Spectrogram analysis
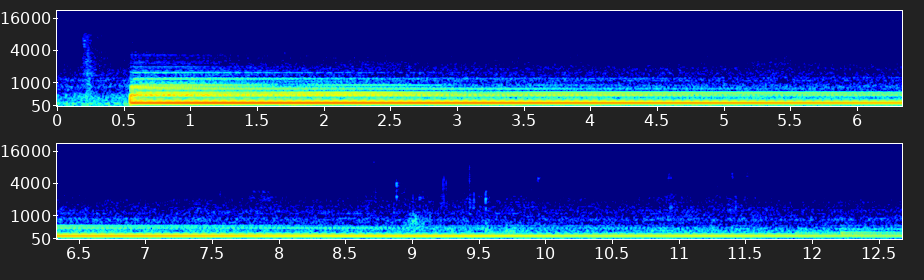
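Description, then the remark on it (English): A single meditation gong strikes once to signal the beginning of formal meditation, then rings on with a deep, steady hum and shimmering overtones, slowly fading but still sustaining for over ten seconds, alone without any voices. “The sound of the gong signals the beginning of formal meditation.”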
